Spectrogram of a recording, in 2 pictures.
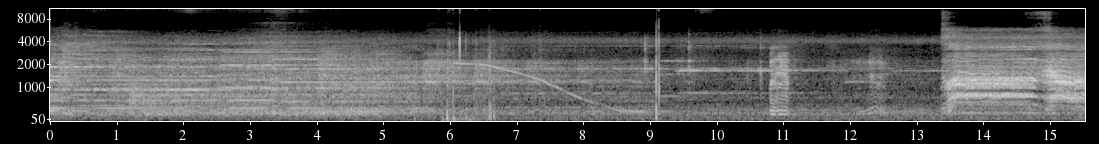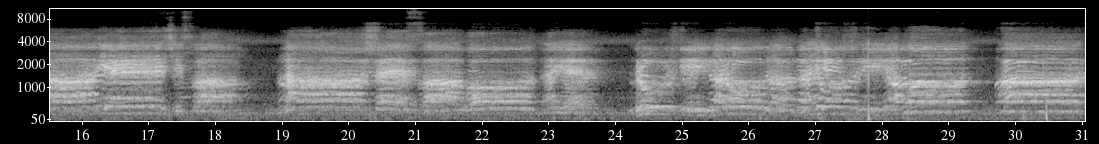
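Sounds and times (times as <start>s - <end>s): film music on television speaker: 0.0s - 31.0s
tone falling in pitch: 5.5s - 12.0s
film dialogue voices: 10.7s - 11.3s.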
